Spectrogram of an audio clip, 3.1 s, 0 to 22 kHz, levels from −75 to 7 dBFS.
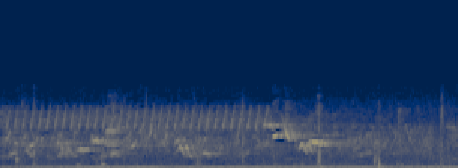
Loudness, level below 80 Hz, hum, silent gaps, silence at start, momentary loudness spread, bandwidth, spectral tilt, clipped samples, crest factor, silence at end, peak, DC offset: -29 LUFS; -54 dBFS; none; none; 0 s; 10 LU; 11.5 kHz; -2 dB/octave; under 0.1%; 18 dB; 0 s; -14 dBFS; under 0.1%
